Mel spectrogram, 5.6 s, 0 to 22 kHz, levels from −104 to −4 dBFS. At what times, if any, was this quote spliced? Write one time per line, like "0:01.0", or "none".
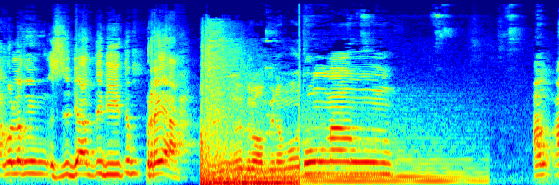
0:03.0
